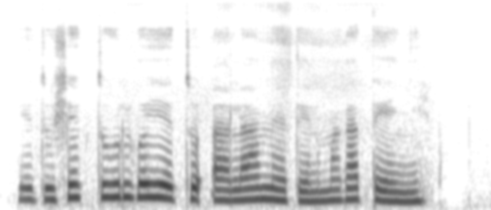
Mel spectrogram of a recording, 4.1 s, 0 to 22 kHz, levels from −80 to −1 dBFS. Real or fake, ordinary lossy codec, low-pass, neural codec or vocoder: fake; none; none; vocoder, 44.1 kHz, 128 mel bands every 256 samples, BigVGAN v2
